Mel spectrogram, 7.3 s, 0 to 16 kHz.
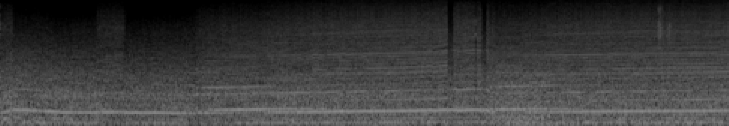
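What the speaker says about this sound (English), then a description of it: "And we go from fourth to second in one downshift." A Lotus 79 race car engine in iRacing holds a steady, close drone, with a short gear-change dip early on before the pitch climbs gradually again, a continuous tone with no talking.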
